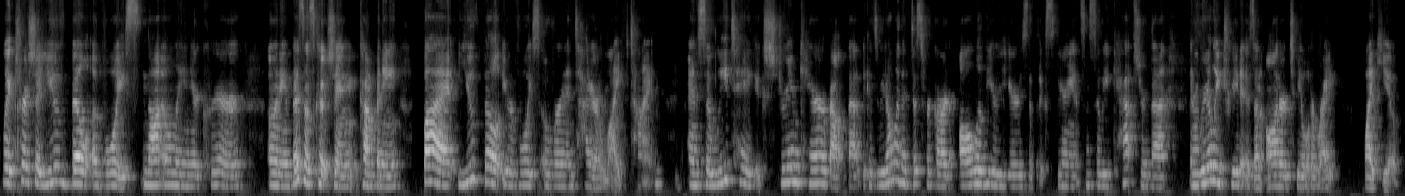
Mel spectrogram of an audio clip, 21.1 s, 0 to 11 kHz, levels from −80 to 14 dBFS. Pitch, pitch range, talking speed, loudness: 205 Hz, 185-225 Hz, 180 wpm, -24 LUFS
